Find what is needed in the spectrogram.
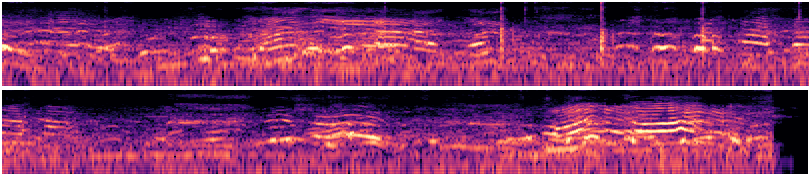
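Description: A group of young women chattering and laughing together, their voices rising high and excited at times. A few light clicks sound around the middle.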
